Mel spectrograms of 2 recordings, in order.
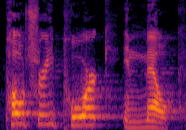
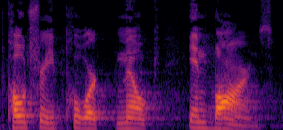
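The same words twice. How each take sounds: First: Louder, punched list of words; emphatic list. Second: Very slow, lower, spaced-out list. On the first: Speaker closing his talk, announcing a punchy list. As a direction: announce each item firmly. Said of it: "I'm gonna say one last thing". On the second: Speaker to audience, slowly spelling out his point. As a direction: lay each word down deliberately. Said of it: "slowed listing of the same items". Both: Real, not acted.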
